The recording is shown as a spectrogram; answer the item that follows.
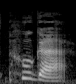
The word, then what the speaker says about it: hygge: And it's spelled H-Y-G-G-E. Hygge.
